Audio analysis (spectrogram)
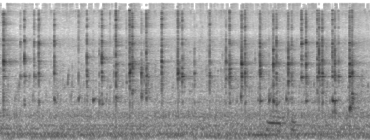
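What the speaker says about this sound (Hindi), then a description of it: "इसको हल्का सा हम फेंट लेंगे अंडों को" Two eggs are lightly beaten in a bowl for suji halwa, a rapid run of sharp utensil clicks and taps against the bowl, close and steady, with no talking.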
